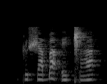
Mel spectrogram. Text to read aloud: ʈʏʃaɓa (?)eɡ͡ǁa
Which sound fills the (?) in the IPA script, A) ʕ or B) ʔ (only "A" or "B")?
B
